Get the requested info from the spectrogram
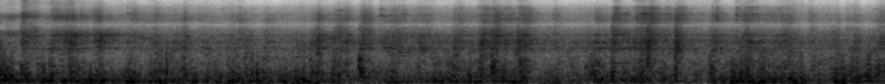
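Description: Passenger train coaches passing close by on the next track, their wheels clattering steadily over the rail joints.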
